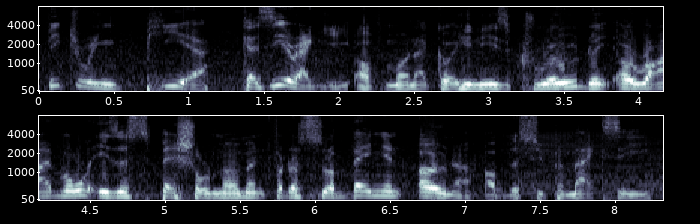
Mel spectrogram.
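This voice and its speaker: A man narrates sailing news in a scripted voice-over, his pitch rising and falling a lot. His voice sits in the middle range, with a faint hiss of noise behind it. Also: big pitch swings, normal speed, few pauses, darkish tone.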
